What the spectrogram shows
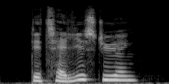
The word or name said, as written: detailstyring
